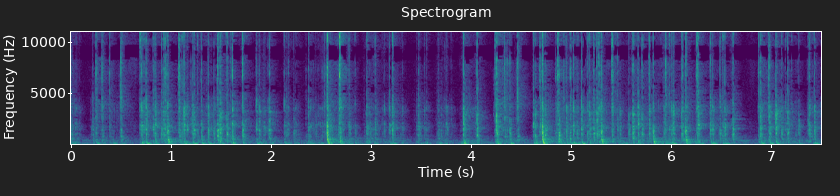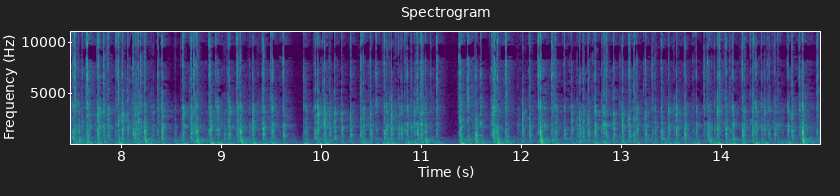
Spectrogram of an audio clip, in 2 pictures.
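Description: Fingertips of both hands type continuously on a SteelSeries Apex 7 TKL mechanical keyboard with red linear switches, black plastic keycaps and an aluminum plate. Rapid, short, bright clacks run in a dense stream, with brief pauses around 7 and 11 seconds.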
